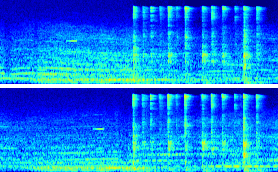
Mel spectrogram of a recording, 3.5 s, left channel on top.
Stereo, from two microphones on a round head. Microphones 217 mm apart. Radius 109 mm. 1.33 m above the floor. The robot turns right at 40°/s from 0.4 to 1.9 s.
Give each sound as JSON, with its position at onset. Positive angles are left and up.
{"t": 1.7, "sound": "typing on a keyboard", "side_deg": -50, "distance_m": 2.5}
